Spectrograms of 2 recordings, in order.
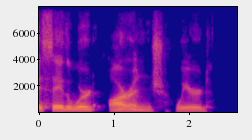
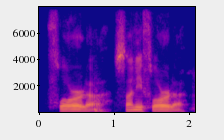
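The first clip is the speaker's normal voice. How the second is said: normal talking voice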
